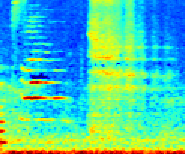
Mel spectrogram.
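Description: A domestic cat gives one drawn-out, faint meow with a clear harmonic tone, set over a low background hum with some soft breathy noise after it.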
